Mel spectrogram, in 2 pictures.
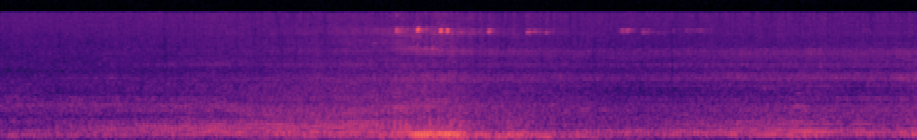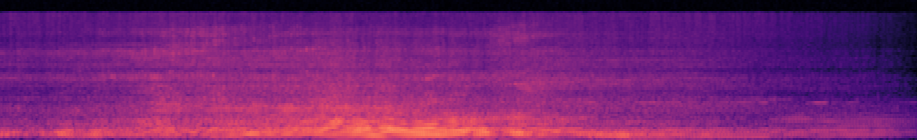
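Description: Motorcycle engines passing along a street: a short pass about four seconds in, then a longer one that builds to its loudest around two-thirds of the way through and fades away.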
